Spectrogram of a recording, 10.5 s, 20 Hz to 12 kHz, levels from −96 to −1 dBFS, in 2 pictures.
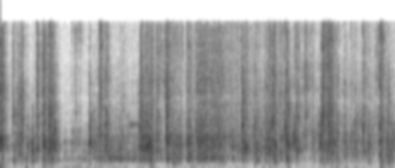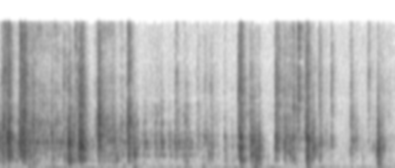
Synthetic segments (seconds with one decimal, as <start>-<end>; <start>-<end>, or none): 3.8-4.4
